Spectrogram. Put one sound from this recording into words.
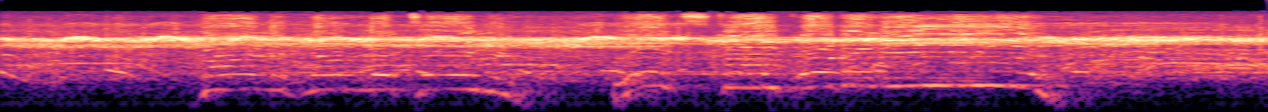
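A crowd sings along loudly.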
